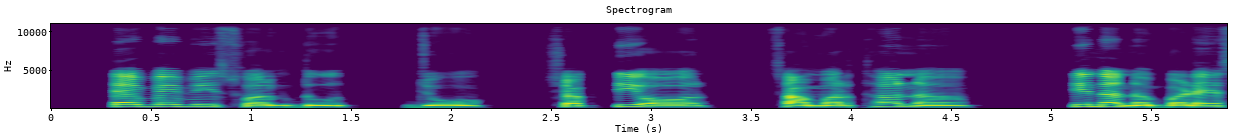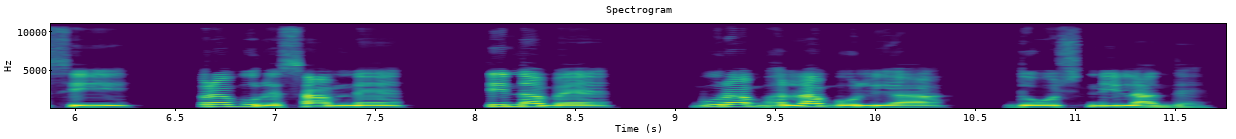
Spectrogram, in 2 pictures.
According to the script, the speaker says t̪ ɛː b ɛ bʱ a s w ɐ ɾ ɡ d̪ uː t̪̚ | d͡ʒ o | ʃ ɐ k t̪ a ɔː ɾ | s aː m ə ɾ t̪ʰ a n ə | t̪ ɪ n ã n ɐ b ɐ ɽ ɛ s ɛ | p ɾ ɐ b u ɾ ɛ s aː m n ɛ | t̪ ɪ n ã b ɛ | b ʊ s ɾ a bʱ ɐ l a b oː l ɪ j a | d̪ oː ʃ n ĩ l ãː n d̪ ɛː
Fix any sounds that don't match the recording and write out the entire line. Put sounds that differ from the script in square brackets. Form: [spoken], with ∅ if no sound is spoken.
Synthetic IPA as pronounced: t̪ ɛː b ɛ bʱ [i] s w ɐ ɾ ɡ d̪ uː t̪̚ | d͡ʒ o | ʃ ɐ k t̪ [i] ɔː ɾ | s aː m ə ɾ t̪ʰ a n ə | t̪ ɪ n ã n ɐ b ɐ ɽ ɛ s [i] | p ɾ ɐ b u ɾ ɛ s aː m n ɛ | t̪ ɪ n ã b ɛ | b ʊ [∅] ɾ a bʱ ɐ l a b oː l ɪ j a | d̪ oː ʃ n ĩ l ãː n d̪ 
